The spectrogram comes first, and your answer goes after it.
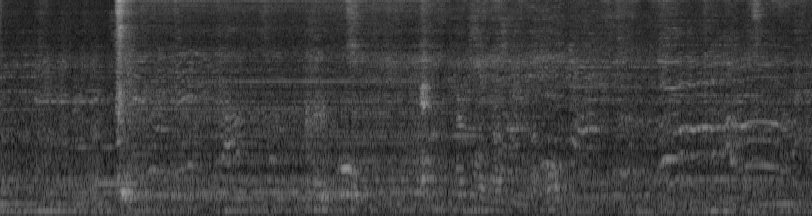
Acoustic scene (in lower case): cafe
